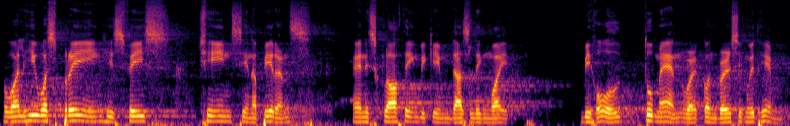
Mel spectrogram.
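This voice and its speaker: A man speaking as a priest at a church service, solemn and measured, with a cathedral-like echo. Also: mid-range voice, level tone. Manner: deliberate, measured phrasing. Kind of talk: solemn liturgical reading and homily. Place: large echoing church. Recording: cathedral-like echo, long reverb, some noise.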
